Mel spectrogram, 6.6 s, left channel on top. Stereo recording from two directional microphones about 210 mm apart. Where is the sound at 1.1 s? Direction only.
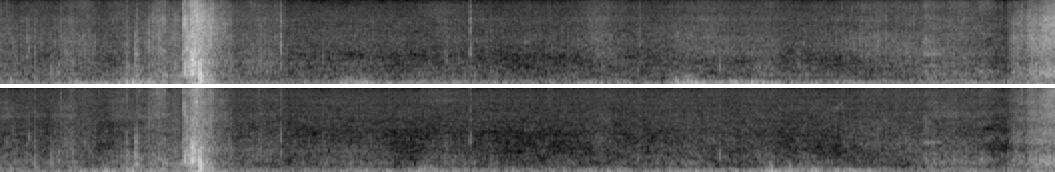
10° left (ahead or behind).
